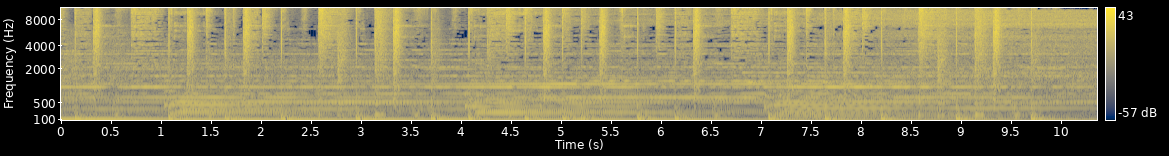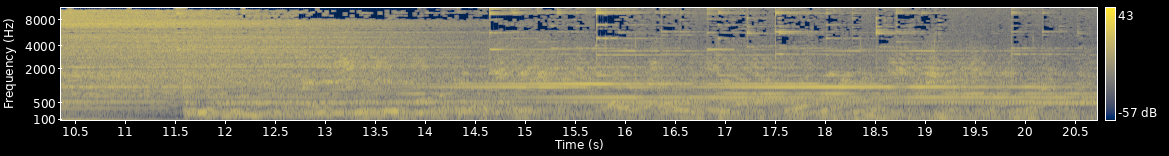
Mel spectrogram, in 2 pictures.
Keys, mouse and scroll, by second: 0.3 right click, 1.1 right click, 1.8 Escape, 2.2 right click, 3.3 right click, 3.6-3.9 scroll up 1, 3.9 right click, 4.4 right click, 9.0 click, 10.8 right click, 11.5 click, 13.6 Escape, 14.4 right click, 16.1 click, 16.6 right click, 17.1-18.0 scroll up 1, 18.1 click, 20.0 Escape, 20.5 scroll down 1.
